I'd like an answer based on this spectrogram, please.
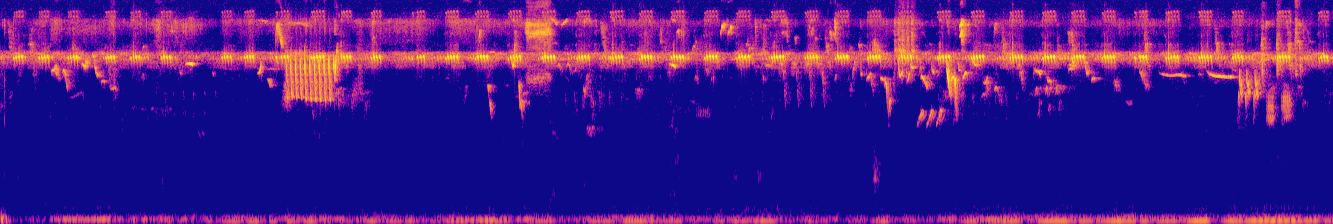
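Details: Night chorus of crickets by a sunflower field, a continuous high pulsing trill carrying steadily throughout, interrupted briefly by a buzzy bird-like burst and scattered chirps, over a low rumbling hum.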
